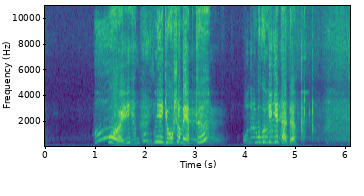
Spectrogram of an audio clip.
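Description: A young woman speaks in a tense voice.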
